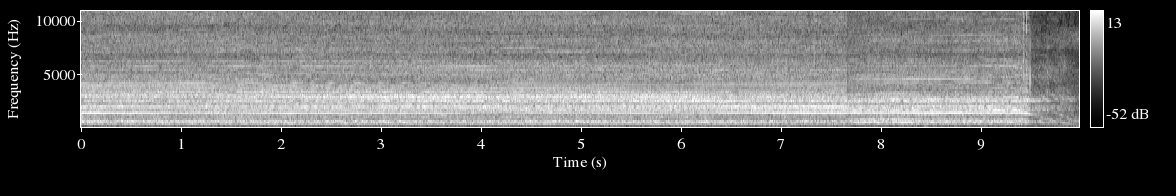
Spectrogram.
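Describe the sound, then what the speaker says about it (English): A Stampin' Up! heat tool blows steadily on its second level for papercraft embossing, a loud continuous whirring rush of air that holds even throughout and cuts off at the very end. "this Stampin' Up! Heat tool has got 2 different levels. I'm going to use the number 2 level"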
